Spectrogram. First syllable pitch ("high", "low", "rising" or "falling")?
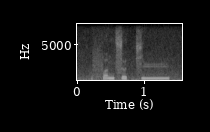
low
